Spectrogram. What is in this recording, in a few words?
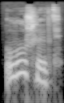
"horse", Russian; лошадь; Rosetta Stone Russian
